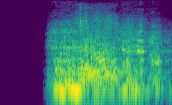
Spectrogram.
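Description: A lion roaring, starting about half a second in and tailing off near the end.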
